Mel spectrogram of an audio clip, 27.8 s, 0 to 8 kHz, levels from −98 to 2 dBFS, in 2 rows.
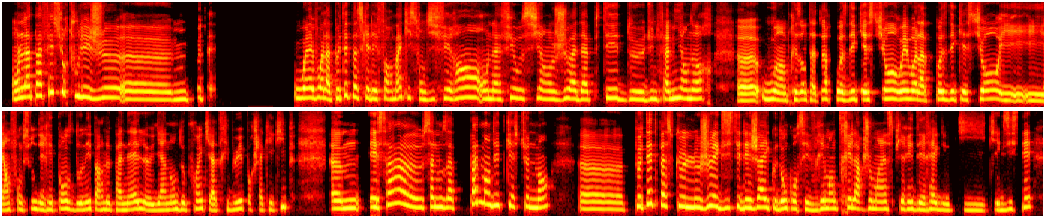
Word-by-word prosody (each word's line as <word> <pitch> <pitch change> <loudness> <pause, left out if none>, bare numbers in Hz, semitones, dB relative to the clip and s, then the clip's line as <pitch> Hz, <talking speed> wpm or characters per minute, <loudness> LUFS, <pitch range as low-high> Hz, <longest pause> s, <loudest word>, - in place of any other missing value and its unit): On 235 - +4
l'a 295 +2 +5
pas 330 +1 +2
fait 430 +6 +3
sur 435 0 +2
tous 325 - +2
les 295 -2 +2
jeux, 275 +2 -1
hem, 225 -1 -1
peut-être. 280 - -10 1.1
Ouais, 270 +1 +3
voilà, 265 -3 +1
peut-être 260 +7 -2
parce 290 -3 -1
qu'il 260 - 0
y - - +2
a - - +5
des 235 - -4
formats 245 +2 -3
qui 275 -1 -7
sont 245 -2 -6
différents. 255 +4 -1
On 240 0 +1
a 230 -1 0
fait 230 +5 -6
aussi 255 +1 -2
un 230 -2 -2
jeu 230 +4 -1
adapté 240 +3 -1
de 220 +1 -1
d'une 230 +3 -1
famille 245 +4 +3
en 250 -1 +1
or, 250 0 -2 0.3
heu, 195 0 +4
où 230 0 +3
un 205 -2 0
présentateur 220 +2 -2
pose 220 -2 +5
des 230 +2 0
questions, 225 +3 +3
ouais, 235 +1 +7
voilà, 225 -4 +4
pose 225 +3 +3
des 225 +1 -1
questions 235 +2 +1
et 210 - +2
et 190 -1 -1
et 180 - +1
en 180 - -2
fonction 195 +2 -6
des 195 -3 0
réponses 195 +2 -2
données 185 +3 -1
par 190 -2 -4
le 190 - -1
panel, 190 +4 -1
heu, 175 - 0
il 170 - -3
y 180 - 0
a - - -1
un - - -4
nombre 195 +2 -1
de 195 - -1
points 220 +4 -4
qui 225 -4 -6
est - - +2
attribué 190 +5 -3
pour 195 -4 -13
chaque 180 +1 -9
équipe, 220 +9 -3 0.5
hem 225 +1 +3
et 260 0 +4
ça, 340 +7 +1
heu, 255 -3 0
ça 270 +3 -1
nous 265 -1 +2
a 250 - +1 0.2
pas 360 +1 +2
demandé 335 -5 +2
de 305 - -25
questionnement, 270 -3 -1 0.4
heu, 205 -2 -2
peut-être 345 +5 +1
parce 310 -3 +1
que 295 - 0
le 255 -2 +4
jeu 275 +6 +2
existait 240 0 0
déjà 240 +3 +3
et 250 - +1
que 225 - -2
donc 225 +2 +3
on 215 - +1
s'est 200 0 -2
vraiment 220 +5 0
très 250 +3 -3
largement 215 -1 -1
inspiré 205 0 -2
des 195 -1 0
règles 185 -2 -2
qui 175 -2 -7
qui 185 +3 -6
existaient. 205 +9 -3
230 Hz, 225 wpm, -23 LUFS, 205-260 Hz, 1.1 s, ouais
